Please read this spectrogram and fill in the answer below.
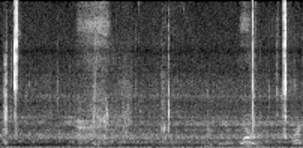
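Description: Quiet outdoor background with a steady low rumble, a few faint clicks, and a man's voice briefly saying "right" near the end.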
